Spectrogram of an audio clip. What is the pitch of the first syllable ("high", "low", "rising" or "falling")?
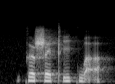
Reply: high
